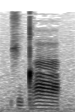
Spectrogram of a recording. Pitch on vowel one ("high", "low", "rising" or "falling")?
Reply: low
